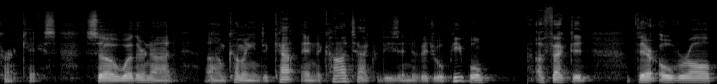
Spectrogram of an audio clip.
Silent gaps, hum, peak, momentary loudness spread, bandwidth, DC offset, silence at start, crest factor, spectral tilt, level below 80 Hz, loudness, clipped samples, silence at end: none; none; -10 dBFS; 15 LU; 16 kHz; under 0.1%; 0 s; 22 dB; -5.5 dB/octave; -72 dBFS; -30 LUFS; under 0.1%; 0 s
